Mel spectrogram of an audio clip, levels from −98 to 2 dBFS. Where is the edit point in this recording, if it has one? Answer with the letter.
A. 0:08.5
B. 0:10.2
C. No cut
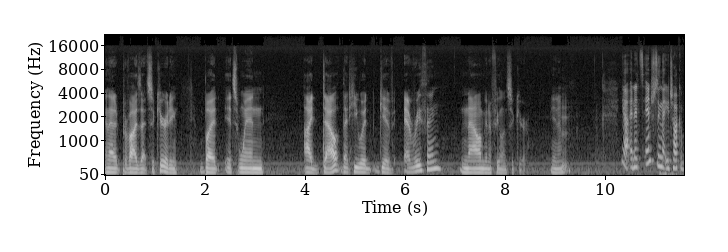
C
